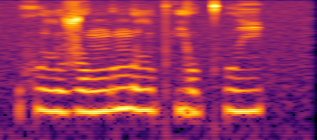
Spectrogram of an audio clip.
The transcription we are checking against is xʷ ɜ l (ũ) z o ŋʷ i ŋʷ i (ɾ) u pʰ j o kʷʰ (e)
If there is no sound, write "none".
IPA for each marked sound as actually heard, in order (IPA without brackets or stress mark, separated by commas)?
u, l, i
